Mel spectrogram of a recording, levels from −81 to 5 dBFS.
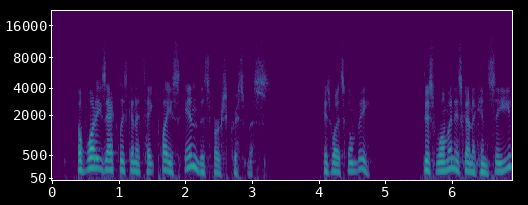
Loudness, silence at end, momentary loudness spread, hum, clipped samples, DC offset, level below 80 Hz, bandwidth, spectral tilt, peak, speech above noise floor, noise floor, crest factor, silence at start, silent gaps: -39 LUFS; 0 s; 14 LU; none; under 0.1%; under 0.1%; -70 dBFS; 16 kHz; -6.5 dB/octave; -18 dBFS; 44 dB; -82 dBFS; 22 dB; 0.4 s; none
